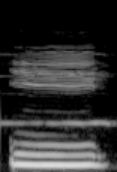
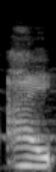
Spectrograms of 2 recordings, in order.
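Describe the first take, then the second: First: The letter is named with an 'ee' sound. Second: The letter is named with an 'eye' sound. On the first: It is the Igbo letter name. The speaker calls it right. "It is called E" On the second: It is the English letter name. The speaker calls it wrong. "don't call it I in Igbo"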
